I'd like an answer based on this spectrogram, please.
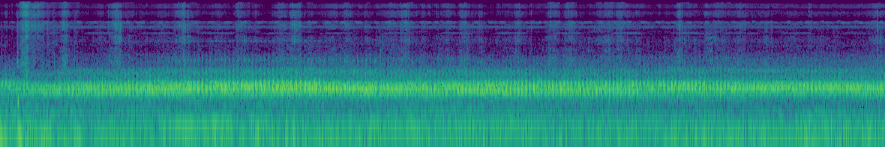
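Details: Frogs calling in nature: a dense, unbroken chorus of rapid pulsed notes in a steady mid-pitched band, swelling slightly around four seconds, with a faint low rumble underneath.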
